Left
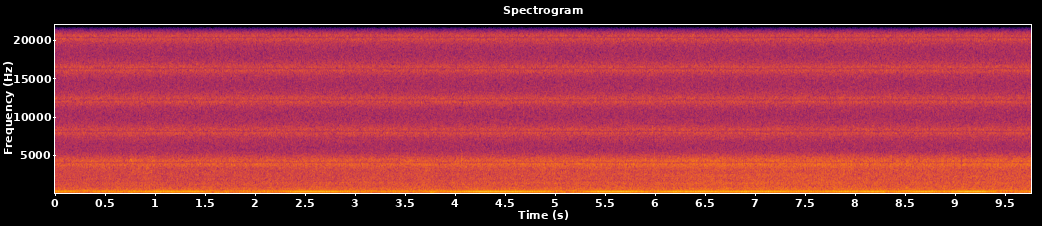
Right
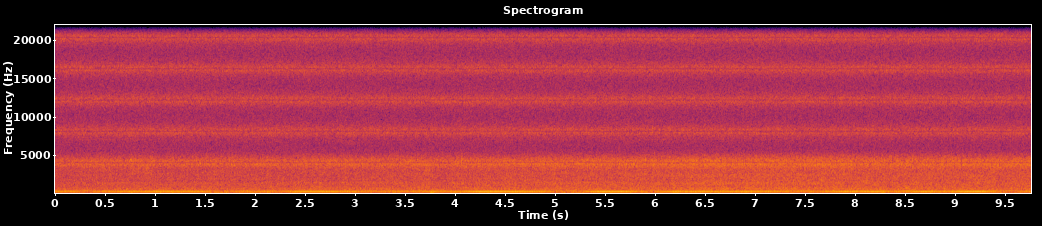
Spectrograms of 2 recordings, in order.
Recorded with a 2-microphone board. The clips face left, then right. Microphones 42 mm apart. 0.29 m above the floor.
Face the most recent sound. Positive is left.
No sound to turn to.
